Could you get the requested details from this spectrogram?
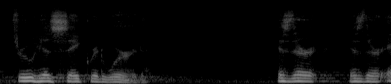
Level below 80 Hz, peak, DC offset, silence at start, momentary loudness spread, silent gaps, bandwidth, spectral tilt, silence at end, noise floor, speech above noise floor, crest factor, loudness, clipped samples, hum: -70 dBFS; -24 dBFS; under 0.1%; 0.05 s; 17 LU; none; 16 kHz; -5 dB/octave; 0 s; -64 dBFS; 27 dB; 16 dB; -38 LUFS; under 0.1%; none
